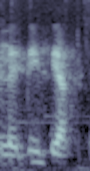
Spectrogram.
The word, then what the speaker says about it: Leticia: Se pronuncia exactamente igual que en español, Leticia.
